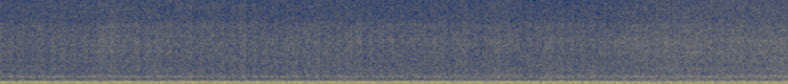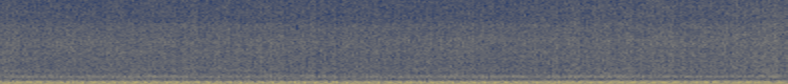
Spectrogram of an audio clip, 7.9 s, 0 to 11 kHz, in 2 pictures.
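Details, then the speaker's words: Dirt late model race car with a new crate V8, idle just adjusted down: loud, even lope with clean, steady firing; normal idle. "i think they both sound great they both say they found like they sound like first and second place"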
